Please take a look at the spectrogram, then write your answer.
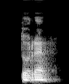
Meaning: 1. to toast, roast 2. to get drunk
- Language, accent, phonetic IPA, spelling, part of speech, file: Catalan, Valencia, [toˈraɾ], torrar, verb, LL-Q7026 (cat)-torrar.wav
